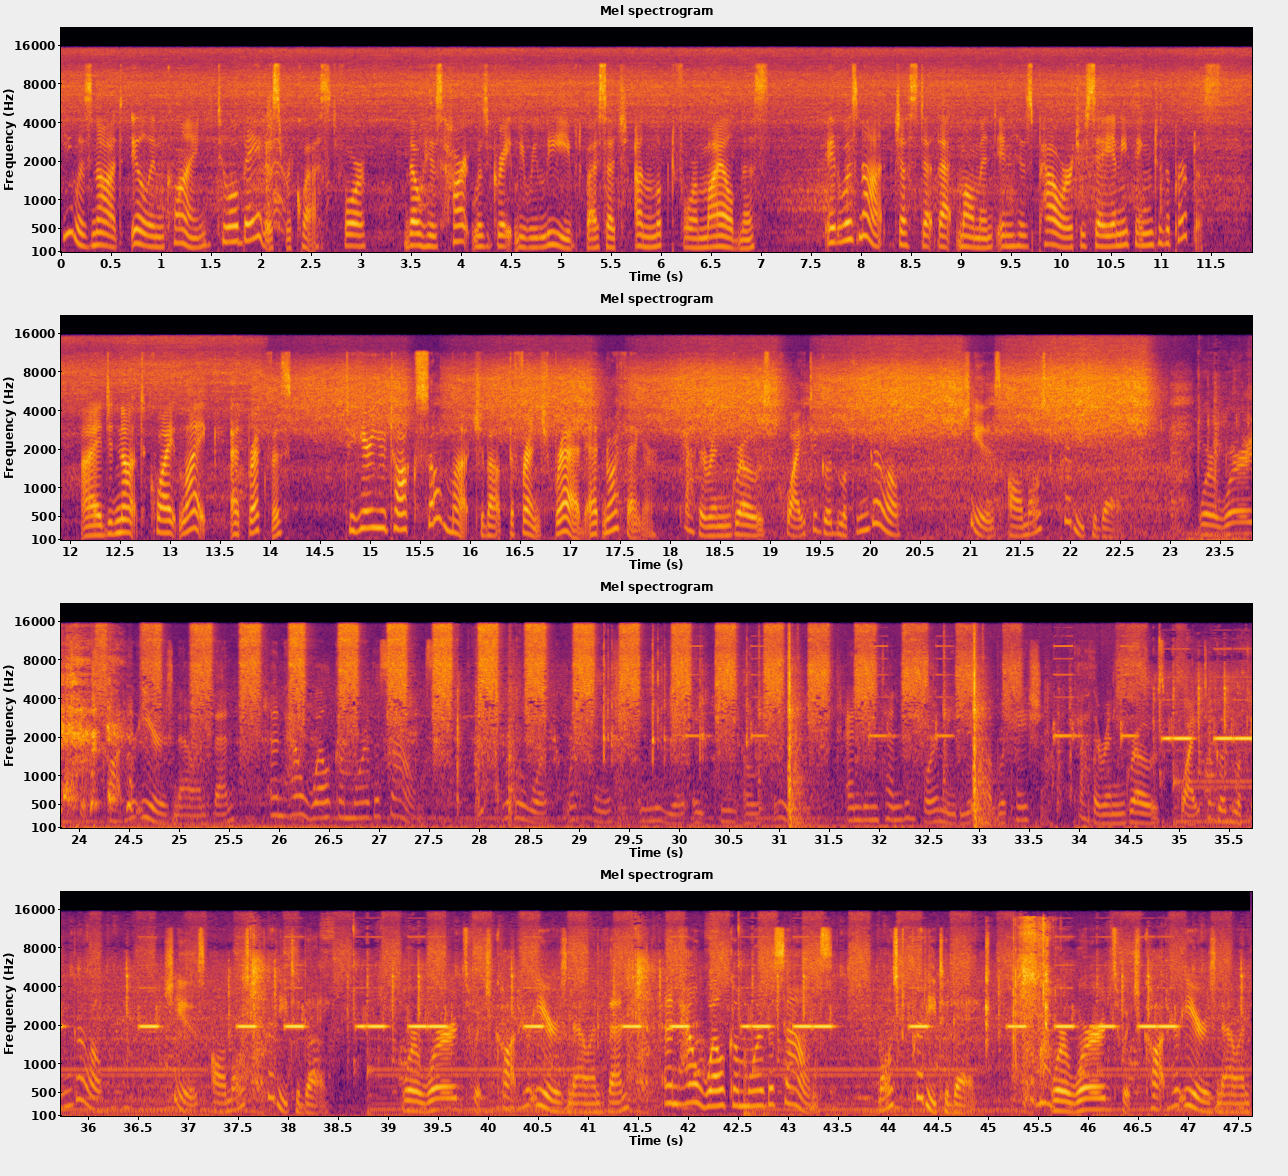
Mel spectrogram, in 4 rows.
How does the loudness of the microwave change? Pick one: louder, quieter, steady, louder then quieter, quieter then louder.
steady.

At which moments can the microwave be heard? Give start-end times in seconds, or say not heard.
29.4-47.6.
